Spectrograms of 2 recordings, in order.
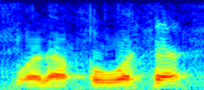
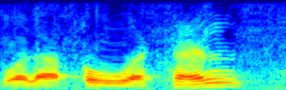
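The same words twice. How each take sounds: First: The noun ends in a short -a. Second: The noun ends in nunated -an. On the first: "الفتح" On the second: "والنصب"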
